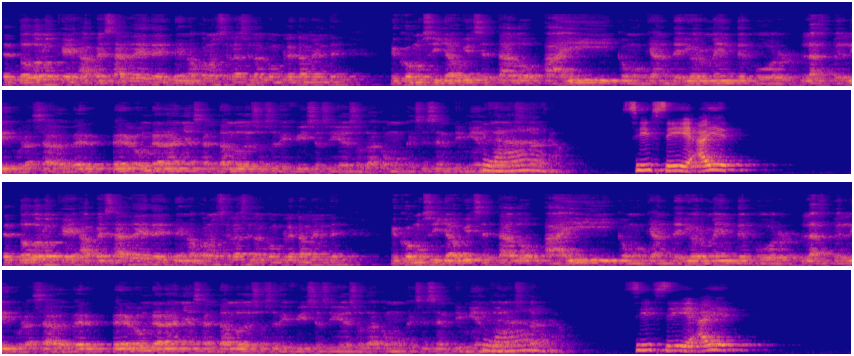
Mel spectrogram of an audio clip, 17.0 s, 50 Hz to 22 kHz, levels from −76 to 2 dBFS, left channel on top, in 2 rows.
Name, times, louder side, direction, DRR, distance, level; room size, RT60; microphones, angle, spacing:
voice 1, 0.0-3.4 3.9-13.9, right 1 dB, 5° left, -4 dB, 2.1 m, -28 dB
voice 2, 13.3-14.0 14.8-15.7, left 4 dB, 70° left, 8 dB, 0.5 m, -23 dB
10.5 x 4.8 x 3.0 m, 0.76 s
head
